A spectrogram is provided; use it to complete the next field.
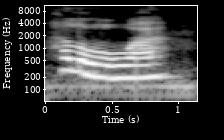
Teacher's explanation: you can hear that little o which is an off Glide and it is because the musculature is so tense in the mouth that when she is done speaking she still has a little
